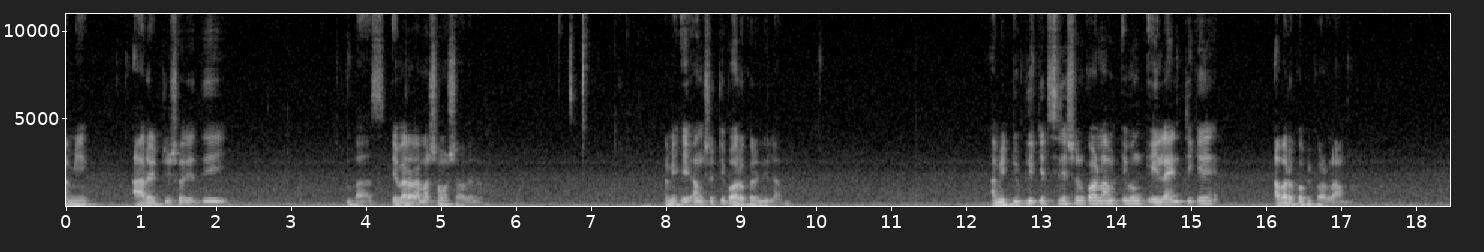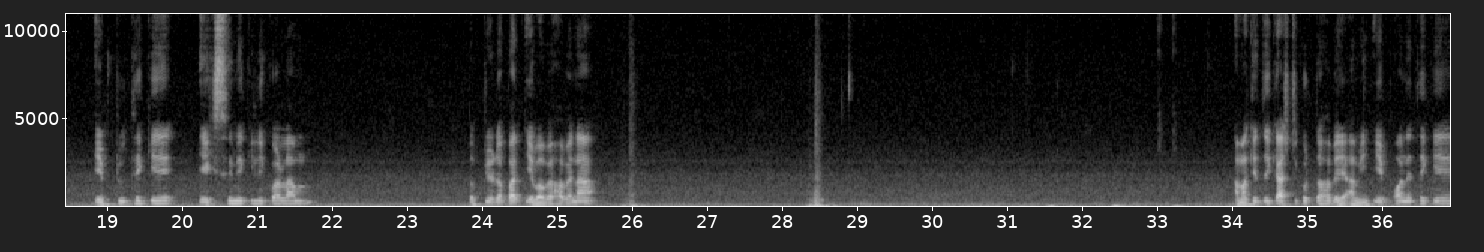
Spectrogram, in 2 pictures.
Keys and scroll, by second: 1.4 Down, 5.9 Home, 28.0 j, 33.3 Return.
